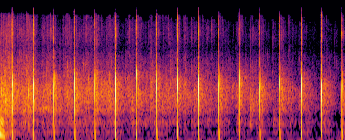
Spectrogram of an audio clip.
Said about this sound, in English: can we clap for her loud enough so if she's far away, she can hear it?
